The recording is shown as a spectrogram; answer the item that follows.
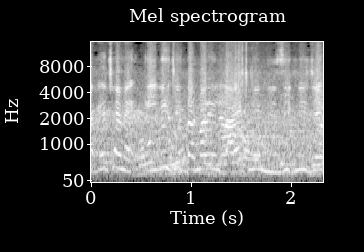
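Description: Speech only: a woman talking into a hand-held microphone, with people chattering in the background.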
